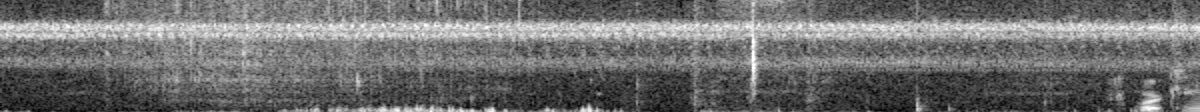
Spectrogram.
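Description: A glass jar of water and seed being handled and set down on a wooden board: a stretch of rough handling noise about two seconds in, then a few light clicks and knocks. Crickets chirr steadily in the background.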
